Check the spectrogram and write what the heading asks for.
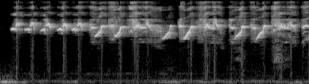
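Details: Plain-throated sunbird, a caged bird, singing a master song used to train other birds: continuous very high, rapid twittering with repeated rising slurred notes and thin chirps throughout, over faint low background hum.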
